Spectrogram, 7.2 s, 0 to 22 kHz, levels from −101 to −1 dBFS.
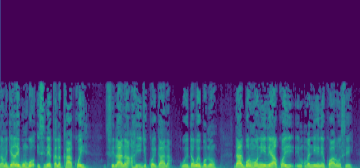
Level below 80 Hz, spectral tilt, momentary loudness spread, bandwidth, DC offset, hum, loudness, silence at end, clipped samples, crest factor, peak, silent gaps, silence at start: -64 dBFS; -5.5 dB/octave; 7 LU; 11.5 kHz; under 0.1%; none; -21 LUFS; 0.15 s; under 0.1%; 16 dB; -4 dBFS; none; 0 s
